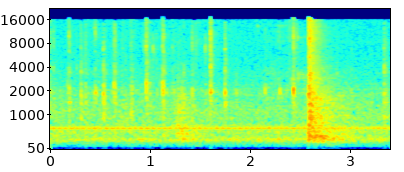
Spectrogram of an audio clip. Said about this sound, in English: As you'll see, wait a minute, let me finish typing this.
